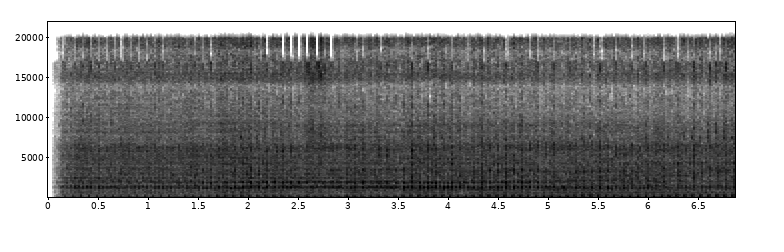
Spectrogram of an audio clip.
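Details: TVS Raider motorcycle engine: steady low putter with a regular knock about three times a second and a faint high ring on top; abnormal engine noise, cause unclear.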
